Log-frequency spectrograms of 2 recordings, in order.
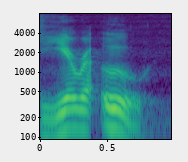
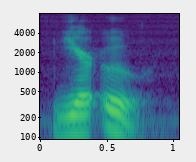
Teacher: The first one is yira'u. It has a vocal schwa. The second one has a silent schwa.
